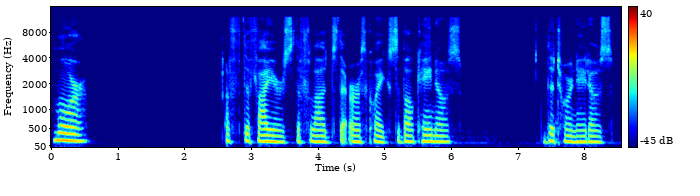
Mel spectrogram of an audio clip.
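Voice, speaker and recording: Woman as calm channeled spirit, seance medium trance, very slow halting delivery, formal, even-toned, dry close sound. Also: sits low, no echo. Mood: solemn, measured. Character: calm, solemn female channeled spirit named Alma.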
